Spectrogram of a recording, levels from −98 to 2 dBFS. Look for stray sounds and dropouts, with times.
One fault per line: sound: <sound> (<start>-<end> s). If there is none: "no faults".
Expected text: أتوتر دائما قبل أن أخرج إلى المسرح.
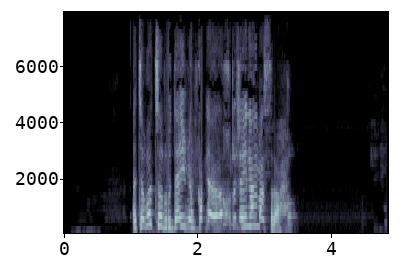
no faults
